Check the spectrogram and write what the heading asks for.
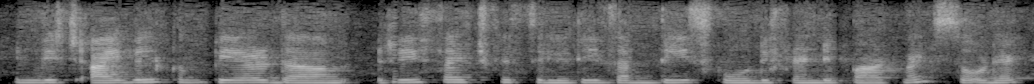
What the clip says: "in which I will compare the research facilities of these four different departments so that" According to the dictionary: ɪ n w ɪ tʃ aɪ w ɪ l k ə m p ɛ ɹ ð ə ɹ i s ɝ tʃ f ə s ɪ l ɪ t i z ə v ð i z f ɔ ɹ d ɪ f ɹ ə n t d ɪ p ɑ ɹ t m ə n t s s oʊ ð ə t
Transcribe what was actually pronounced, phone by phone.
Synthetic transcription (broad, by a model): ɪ n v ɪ tʃ aɪ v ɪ l k ə m p ɛ ɹ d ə ɹ i s ɝ tʃ f ə s ɪ l ɪ t i z ə v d i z f ɔ ɹ d ɪ f ɹ ə n t d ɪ p ɑ ɹ t m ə n t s s oʊ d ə t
